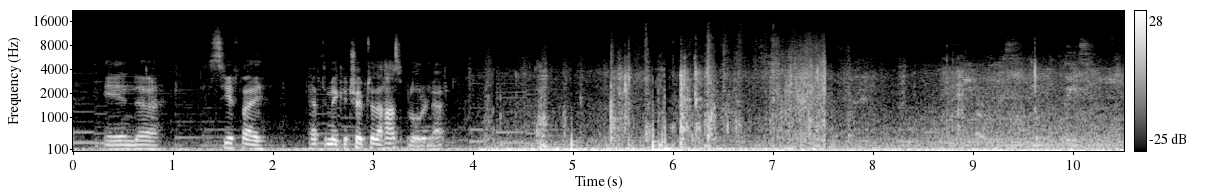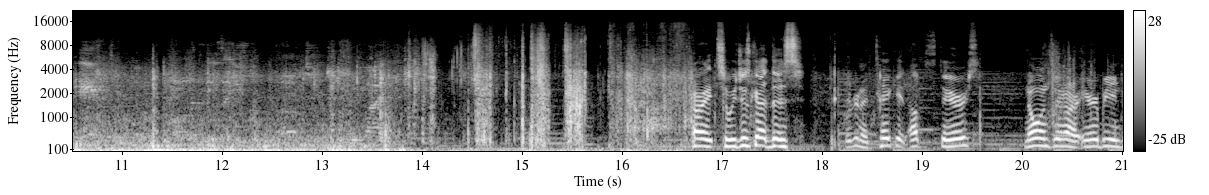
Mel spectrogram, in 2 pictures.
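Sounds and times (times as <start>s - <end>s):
plastic bucket being carried: 4.2s - 7.6s.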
